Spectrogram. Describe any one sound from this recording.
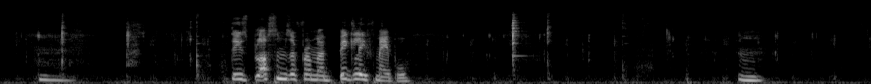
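A woman hums with pleasure while eating.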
